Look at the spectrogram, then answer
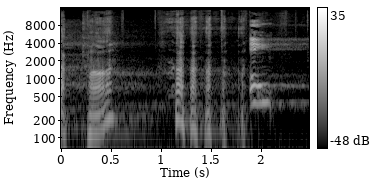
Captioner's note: laughs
